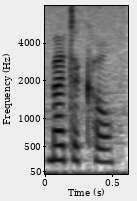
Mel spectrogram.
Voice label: "medical", English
